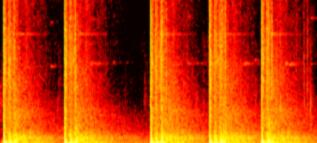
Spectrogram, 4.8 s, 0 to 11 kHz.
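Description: Gun firing in Titanfall 2, five loud separate shots spaced about a second apart, each with a ringing tail, no talking.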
